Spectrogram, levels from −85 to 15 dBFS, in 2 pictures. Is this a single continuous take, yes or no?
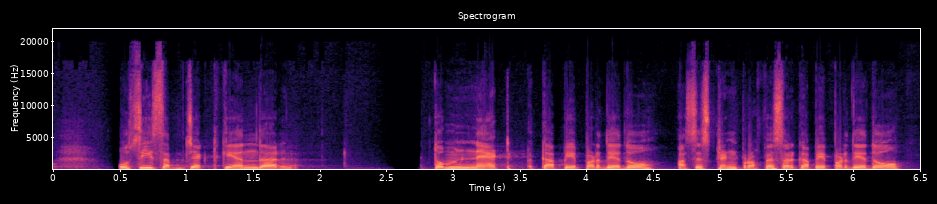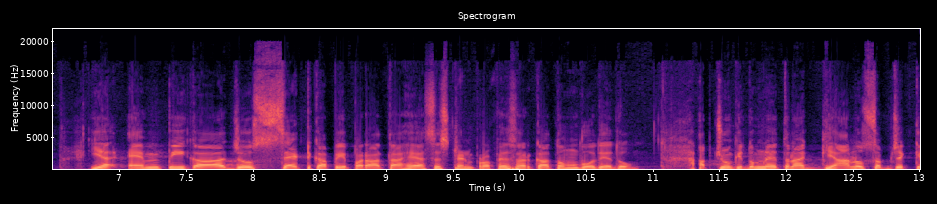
yes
